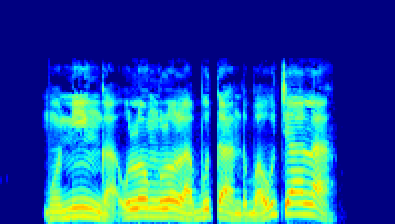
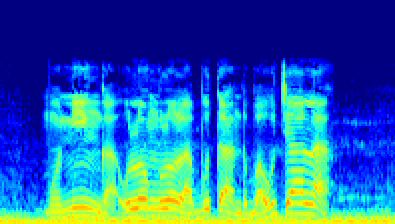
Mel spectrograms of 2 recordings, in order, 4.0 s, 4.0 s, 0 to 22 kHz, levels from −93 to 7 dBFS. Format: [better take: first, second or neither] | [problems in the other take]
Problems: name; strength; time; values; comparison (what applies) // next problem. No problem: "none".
first | background sound (Growling); 4 dB below the speech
